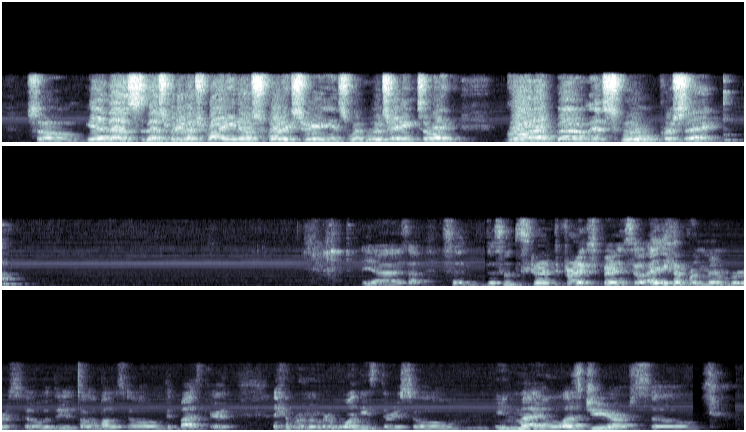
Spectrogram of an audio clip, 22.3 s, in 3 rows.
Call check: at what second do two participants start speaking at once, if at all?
none

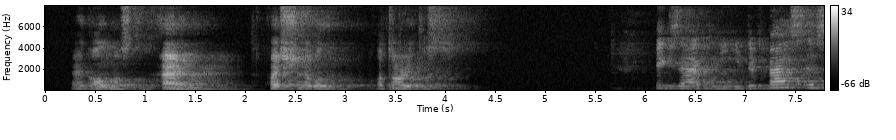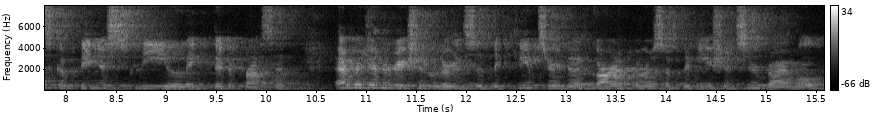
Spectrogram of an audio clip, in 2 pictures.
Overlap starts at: none

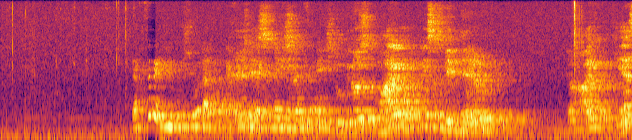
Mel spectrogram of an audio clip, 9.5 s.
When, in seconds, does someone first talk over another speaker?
3 s

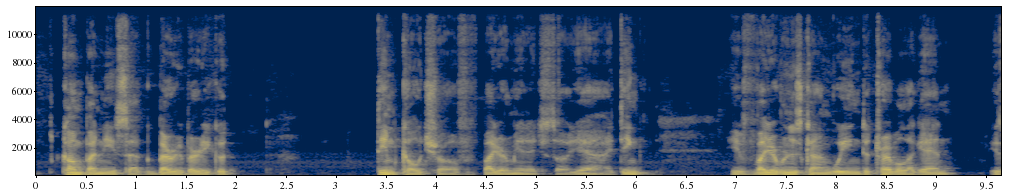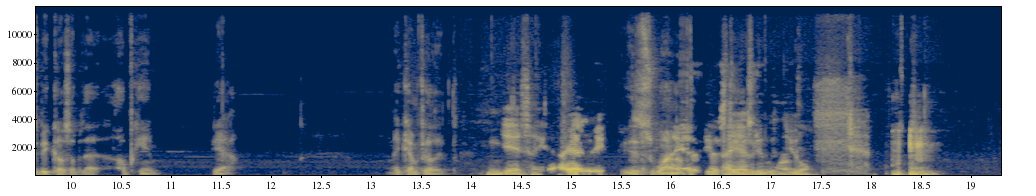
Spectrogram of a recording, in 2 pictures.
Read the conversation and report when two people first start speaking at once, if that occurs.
16 s

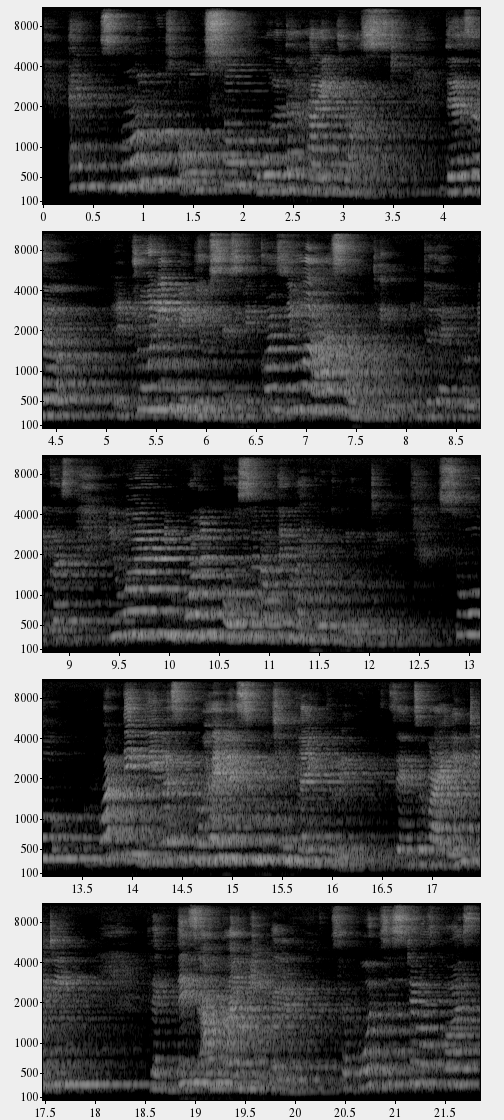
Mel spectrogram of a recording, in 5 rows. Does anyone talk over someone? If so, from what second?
none

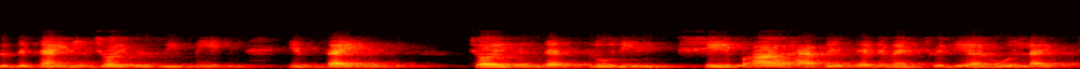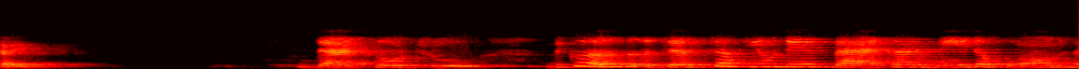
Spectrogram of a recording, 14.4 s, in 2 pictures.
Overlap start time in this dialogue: none

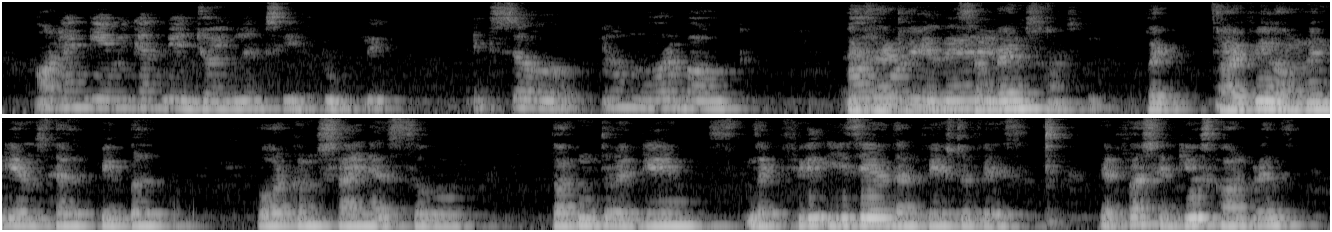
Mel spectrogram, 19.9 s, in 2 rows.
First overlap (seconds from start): 6 s

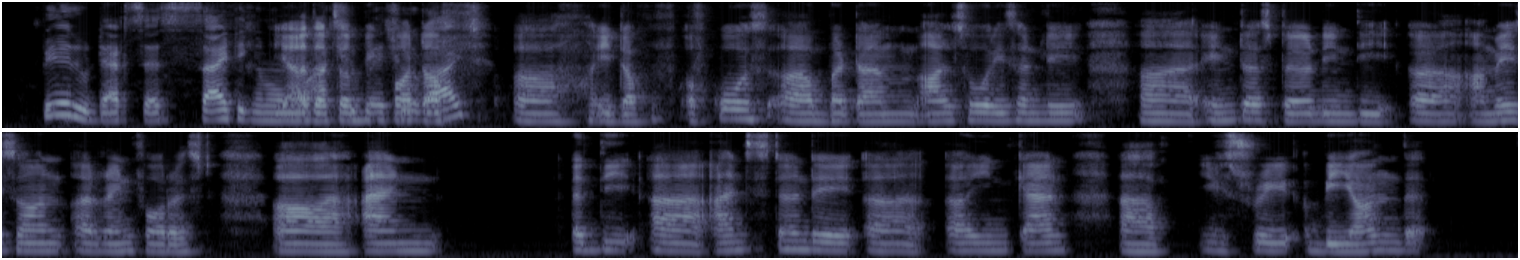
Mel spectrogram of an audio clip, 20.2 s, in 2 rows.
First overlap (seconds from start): 2 s

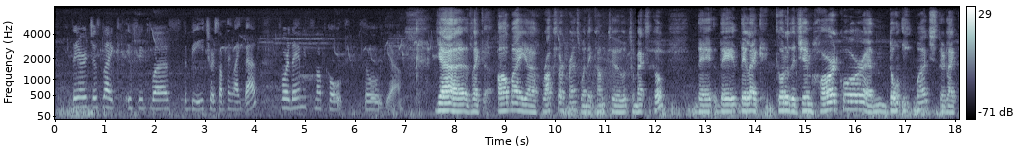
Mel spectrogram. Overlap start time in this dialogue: none

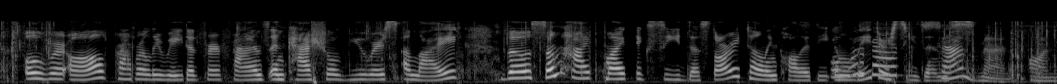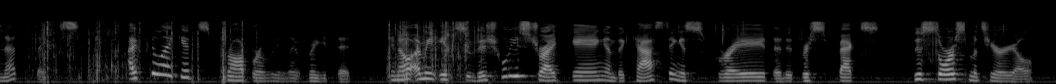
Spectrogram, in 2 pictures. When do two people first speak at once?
8 s

